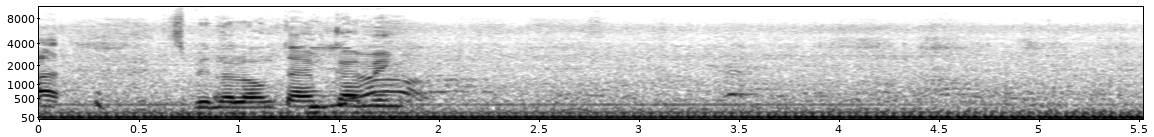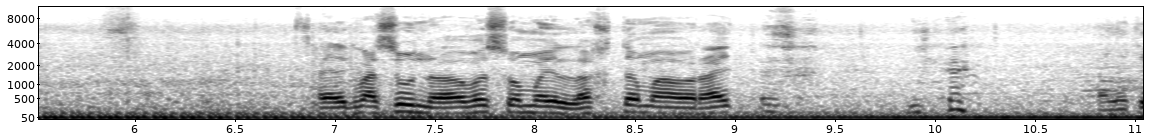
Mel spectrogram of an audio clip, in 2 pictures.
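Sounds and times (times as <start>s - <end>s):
road traffic rumble: 0.0s - 11.0s
vehicle engines idling: 0.0s - 11.0s.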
